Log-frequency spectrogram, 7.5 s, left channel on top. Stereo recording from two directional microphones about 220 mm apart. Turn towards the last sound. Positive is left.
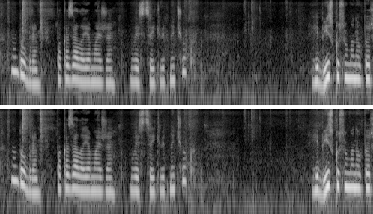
turn(degrees=0)  # may be behind; listen again after turning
